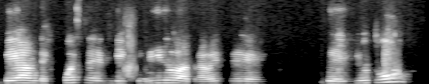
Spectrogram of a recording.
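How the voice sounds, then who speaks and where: In a dry, close recording with no echo, a woman with a plain, everyday voice talks at a fairly slow pace and a fairly high pitch. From Argentina, Buenos Aires west (Coronado). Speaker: Bach flower therapist and teacher. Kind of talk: webinar presentation.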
